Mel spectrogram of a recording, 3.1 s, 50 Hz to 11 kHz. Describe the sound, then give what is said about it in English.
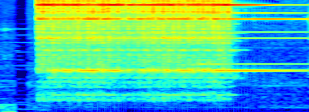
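A loud telephone bell rings once in a sustained metallic trill for about two seconds, then its tone fades away briefly, representing Mattei's phone call to running buddy Reese two weeks before the 1977 Western States 100. No voices are heard. “The phone call sounded something like this.”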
